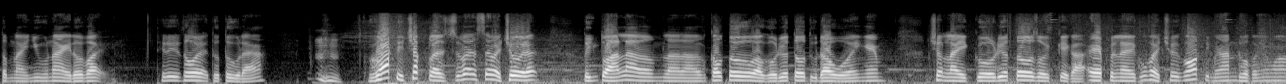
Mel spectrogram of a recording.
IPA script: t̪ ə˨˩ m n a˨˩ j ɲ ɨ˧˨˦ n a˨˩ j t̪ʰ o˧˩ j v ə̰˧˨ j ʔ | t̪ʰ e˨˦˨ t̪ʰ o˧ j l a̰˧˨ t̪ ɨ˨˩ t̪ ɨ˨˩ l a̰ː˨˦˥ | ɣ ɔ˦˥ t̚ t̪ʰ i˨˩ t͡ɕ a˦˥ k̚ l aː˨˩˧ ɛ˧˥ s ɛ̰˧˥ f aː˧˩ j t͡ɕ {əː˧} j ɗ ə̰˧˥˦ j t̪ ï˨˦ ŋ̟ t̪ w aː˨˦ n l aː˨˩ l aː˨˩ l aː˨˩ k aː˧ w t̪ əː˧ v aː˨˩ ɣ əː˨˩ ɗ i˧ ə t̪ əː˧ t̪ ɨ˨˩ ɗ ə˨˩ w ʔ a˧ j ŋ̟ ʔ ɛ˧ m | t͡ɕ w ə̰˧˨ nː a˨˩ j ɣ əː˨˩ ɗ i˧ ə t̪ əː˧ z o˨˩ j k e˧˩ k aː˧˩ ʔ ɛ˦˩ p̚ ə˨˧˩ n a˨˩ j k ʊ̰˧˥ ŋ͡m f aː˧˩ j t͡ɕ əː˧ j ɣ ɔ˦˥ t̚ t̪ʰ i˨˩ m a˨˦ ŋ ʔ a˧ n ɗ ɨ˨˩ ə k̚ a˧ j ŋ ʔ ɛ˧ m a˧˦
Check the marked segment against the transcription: correct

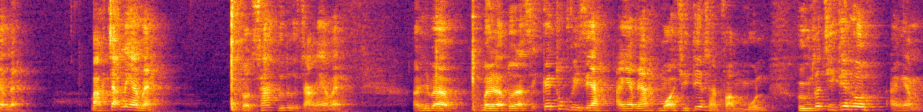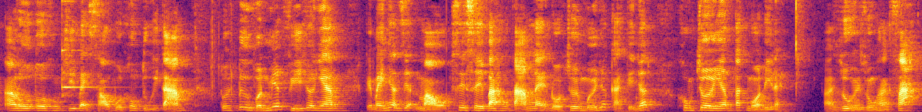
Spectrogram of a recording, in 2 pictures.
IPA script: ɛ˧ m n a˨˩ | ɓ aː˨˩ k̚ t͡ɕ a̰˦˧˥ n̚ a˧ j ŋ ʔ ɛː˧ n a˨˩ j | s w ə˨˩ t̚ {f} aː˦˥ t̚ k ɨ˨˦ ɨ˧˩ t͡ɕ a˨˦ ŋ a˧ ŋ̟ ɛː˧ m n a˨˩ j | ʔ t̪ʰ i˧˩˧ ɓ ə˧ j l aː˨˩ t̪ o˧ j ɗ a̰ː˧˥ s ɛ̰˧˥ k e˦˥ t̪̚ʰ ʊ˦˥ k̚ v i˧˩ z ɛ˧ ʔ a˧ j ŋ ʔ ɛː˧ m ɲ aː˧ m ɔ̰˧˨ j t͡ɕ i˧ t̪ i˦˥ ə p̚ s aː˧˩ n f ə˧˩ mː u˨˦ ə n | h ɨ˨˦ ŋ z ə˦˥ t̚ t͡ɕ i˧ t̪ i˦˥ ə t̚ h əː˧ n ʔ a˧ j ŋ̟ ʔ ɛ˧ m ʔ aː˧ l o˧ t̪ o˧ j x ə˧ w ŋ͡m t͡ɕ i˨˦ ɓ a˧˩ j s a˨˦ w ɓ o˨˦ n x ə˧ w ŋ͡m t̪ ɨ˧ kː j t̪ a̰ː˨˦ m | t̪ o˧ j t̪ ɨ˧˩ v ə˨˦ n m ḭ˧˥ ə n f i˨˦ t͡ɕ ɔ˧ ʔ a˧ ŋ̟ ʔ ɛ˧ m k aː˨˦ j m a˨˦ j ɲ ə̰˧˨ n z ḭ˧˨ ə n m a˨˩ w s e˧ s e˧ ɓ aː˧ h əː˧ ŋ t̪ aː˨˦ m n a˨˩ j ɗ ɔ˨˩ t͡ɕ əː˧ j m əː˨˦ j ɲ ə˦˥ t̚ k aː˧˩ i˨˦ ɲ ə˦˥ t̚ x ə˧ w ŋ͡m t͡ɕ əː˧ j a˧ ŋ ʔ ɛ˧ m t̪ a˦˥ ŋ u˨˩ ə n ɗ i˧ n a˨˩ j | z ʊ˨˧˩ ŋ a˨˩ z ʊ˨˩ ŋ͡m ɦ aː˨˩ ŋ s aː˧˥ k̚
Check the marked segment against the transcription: incorrect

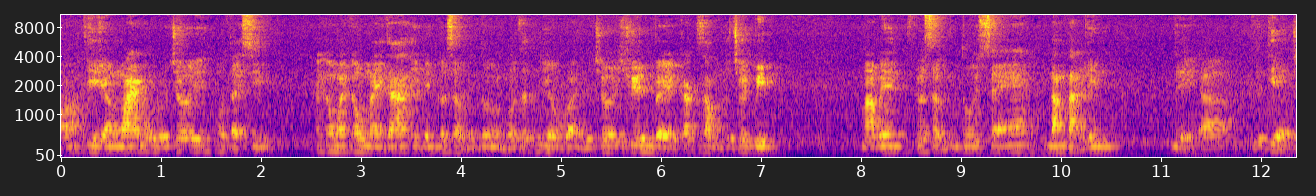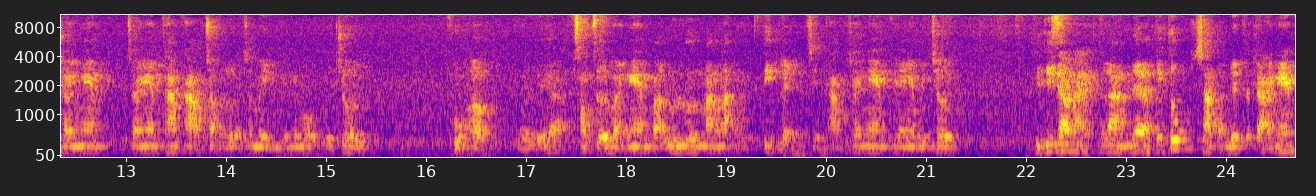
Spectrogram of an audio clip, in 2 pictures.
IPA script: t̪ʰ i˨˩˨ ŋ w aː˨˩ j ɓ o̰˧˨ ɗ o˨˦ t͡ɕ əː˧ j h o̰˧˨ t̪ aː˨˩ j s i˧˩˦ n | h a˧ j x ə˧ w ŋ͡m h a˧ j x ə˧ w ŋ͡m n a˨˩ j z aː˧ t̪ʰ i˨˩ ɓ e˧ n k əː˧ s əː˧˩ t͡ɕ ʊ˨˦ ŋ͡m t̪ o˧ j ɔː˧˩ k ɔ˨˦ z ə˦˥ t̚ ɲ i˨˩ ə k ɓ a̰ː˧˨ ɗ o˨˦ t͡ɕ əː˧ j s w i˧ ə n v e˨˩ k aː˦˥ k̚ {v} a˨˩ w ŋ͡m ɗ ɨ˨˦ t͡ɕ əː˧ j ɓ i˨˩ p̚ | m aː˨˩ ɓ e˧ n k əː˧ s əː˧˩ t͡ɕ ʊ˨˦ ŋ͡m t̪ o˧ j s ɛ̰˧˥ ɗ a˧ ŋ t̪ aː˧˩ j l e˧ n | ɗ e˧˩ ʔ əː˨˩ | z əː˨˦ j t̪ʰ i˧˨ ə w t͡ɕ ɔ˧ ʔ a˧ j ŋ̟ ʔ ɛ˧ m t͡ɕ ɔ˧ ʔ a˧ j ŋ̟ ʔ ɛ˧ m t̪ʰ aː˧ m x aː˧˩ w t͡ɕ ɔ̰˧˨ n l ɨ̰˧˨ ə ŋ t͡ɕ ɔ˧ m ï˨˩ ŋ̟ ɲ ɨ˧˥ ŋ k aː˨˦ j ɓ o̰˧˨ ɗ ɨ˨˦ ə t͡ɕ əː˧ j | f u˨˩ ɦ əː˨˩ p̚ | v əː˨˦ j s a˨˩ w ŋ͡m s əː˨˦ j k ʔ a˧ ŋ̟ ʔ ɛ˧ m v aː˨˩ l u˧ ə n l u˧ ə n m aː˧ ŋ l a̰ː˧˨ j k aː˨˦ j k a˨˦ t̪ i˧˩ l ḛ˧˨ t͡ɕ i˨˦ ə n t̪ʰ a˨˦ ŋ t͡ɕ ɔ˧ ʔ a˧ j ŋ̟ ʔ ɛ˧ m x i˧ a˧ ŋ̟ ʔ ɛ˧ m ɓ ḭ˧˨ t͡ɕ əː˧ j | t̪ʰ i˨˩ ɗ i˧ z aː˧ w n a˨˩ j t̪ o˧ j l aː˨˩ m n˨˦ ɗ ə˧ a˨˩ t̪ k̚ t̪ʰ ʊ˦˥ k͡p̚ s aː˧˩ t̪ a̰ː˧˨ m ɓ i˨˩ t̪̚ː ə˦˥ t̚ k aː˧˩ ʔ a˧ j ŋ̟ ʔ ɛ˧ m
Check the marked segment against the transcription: incorrect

